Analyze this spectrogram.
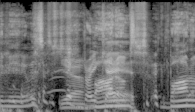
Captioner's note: laughs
